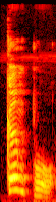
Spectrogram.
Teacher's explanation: como um elemento que indica que o ar é uma nasalizado o m dessa palavra não tem som consonantal · O M, ele funciona nessa palavra apenas como um elemento que indica que o A é um A nasalizado. O M dessa palavra não tem som consonantal. Quando você pronuncia campo, você escuta an, escuta o C, o fonema do C, como se fosse um K, e depois o fonema an.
